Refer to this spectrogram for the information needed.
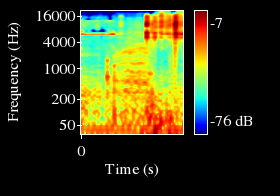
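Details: Invicta Supersonic Electronic Master Mind game, repaired cracked power-switch track, drawing about 120mA at 3V: short run of high, clean beeps in quick bursts on winning, no buzzing or dropouts; sounder working normally.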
